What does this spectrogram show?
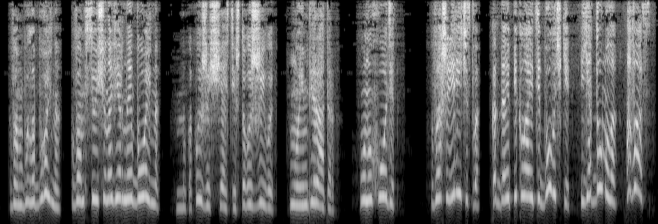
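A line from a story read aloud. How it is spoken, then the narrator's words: Stammering, high, frightened. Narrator (Russian): Запинаясь, произношу высоким, испуганным голосом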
